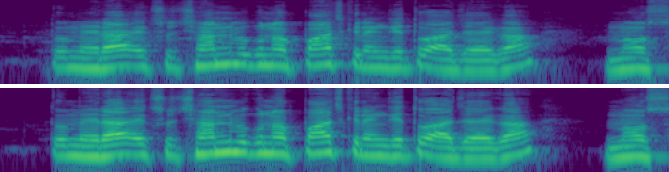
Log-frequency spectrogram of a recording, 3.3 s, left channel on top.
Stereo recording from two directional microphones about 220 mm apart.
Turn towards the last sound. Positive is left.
turn(degrees=-40)  # may be behind; listen again after turning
